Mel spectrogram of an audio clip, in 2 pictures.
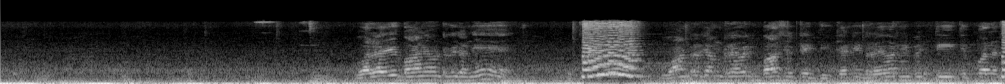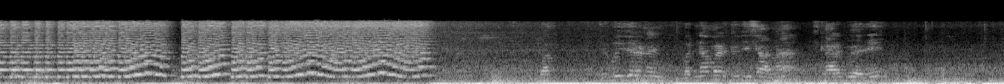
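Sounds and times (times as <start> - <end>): low rumble of bus and road: 0.0 - 20.0
short horn honk: 5.8 - 6.6, 10.0 - 14.6
vehicle horn warbling: 5.8 - 6.6, 10.0 - 14.6.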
